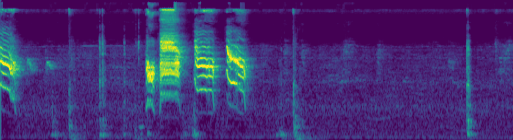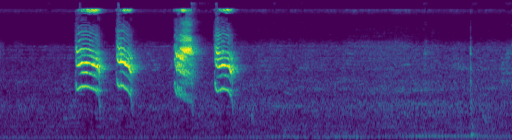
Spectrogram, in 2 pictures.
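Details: Grey-cheeked bulbul singing coarse "besetan" phrases and sharp shots, meant to provoke and train other songbirds: grating, squawky notes in bursts, then a pause, then another quick string of four harsh notes against steady hum.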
